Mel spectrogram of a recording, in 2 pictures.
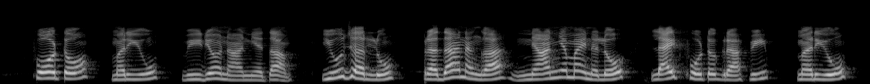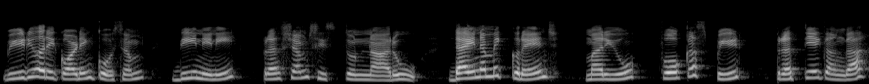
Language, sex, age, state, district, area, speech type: Telugu, female, 30-45, Telangana, Adilabad, rural, spontaneous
